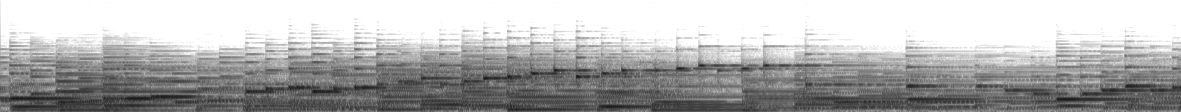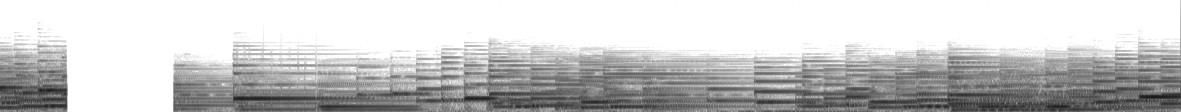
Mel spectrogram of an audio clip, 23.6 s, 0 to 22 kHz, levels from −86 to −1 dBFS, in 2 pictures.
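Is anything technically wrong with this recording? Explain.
Yes, the music has two faults. From 12.48 to 13.55 s there is an audio dropout to silence, likely because the input link failed or was muted while recording continued. The music cuts to silence with no background left, and about 1.07 s is lost.

From 13.83 to 15.00 s there are repeated stalls (stutter). Packets arrived too slowly, the jitter buffer kept emptying, and the receiver stretched the last sound to cover 13 short waits of up to 16 ms, adding about 144 ms. Nothing is lost, but the music drags and stutters.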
